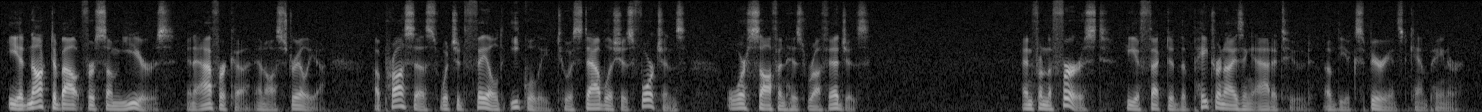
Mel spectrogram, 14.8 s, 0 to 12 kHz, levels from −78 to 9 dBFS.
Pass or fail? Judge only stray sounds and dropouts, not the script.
pass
